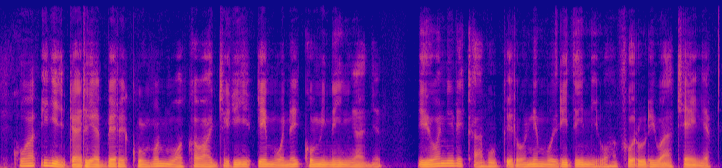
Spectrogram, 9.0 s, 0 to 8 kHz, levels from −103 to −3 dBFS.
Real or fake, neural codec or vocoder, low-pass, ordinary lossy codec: fake; codec, 16 kHz, 1 kbps, FunCodec, trained on Chinese and English, 50 frames a second; none; none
